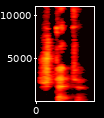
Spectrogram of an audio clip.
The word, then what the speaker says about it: Städte: Then you have a short and fast way to pronounce them in some ways. For example, hätten und Städte. Die Städte. Here Städte is plural, so die Städte.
